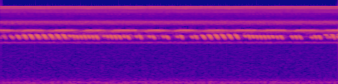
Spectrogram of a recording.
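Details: Field insects calling in a buckwheat field in Ora-dong, Jeju City, South Korea: steady stream of fast, pulsing high trills layered over a shrill, unbroken background whine from the wider chorus.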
